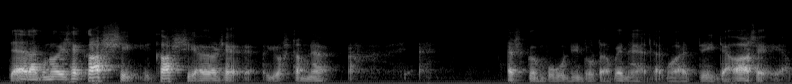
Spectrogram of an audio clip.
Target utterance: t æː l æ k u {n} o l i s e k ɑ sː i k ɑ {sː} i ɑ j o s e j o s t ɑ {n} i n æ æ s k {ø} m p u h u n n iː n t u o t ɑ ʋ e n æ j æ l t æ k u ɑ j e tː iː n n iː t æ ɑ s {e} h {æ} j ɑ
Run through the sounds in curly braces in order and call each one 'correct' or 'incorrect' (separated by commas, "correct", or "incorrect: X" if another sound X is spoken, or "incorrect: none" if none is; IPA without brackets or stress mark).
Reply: correct, correct, incorrect: m, correct, correct, incorrect: e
